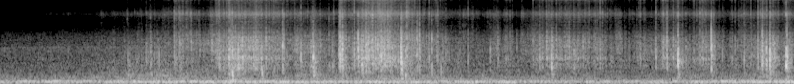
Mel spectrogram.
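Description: Bare hands squeeze and crumble fist-sized solid lumps of dry, grainy brown-grey sandy clay in a red plastic basin, breaking them into dusty powder. Dense, irregular gritty crunching and crackling comes with sharp bright snaps, over a steady low hum.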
